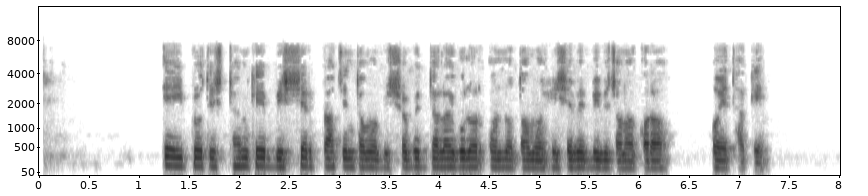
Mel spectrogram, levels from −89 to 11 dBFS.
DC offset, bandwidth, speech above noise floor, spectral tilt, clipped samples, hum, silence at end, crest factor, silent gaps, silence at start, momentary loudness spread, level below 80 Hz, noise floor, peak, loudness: under 0.1%; 7.8 kHz; 63 dB; -5.5 dB/octave; under 0.1%; none; 0.75 s; 16 dB; none; 1.25 s; 6 LU; -56 dBFS; -81 dBFS; -2 dBFS; -18 LUFS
